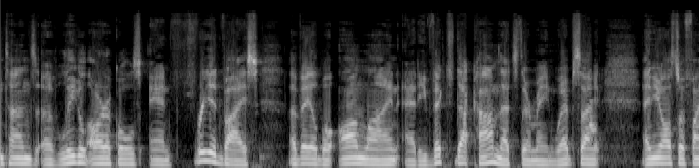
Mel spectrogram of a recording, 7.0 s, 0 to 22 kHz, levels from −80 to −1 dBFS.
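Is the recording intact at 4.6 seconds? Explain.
No. From 4.62 to 4.67 s, compressed frames are skipped. The decoder drops whole frames, either missing or rejected as damaged, so the speech jumps ahead by around 50 ms.

Hard clipping is also present at this point and throughout the clip. The signal runs about 4 dB past what one stage can pass, so a small fraction of peaks are sliced flat. The added high harmonics give a crackle on the loudest syllables.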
